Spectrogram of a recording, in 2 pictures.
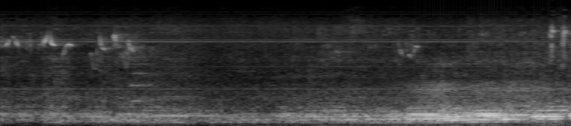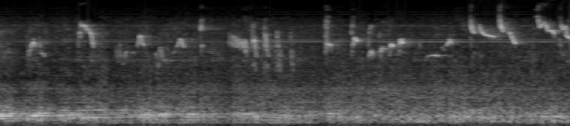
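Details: Oriental white-eye, an untrained raw bird, giving a rough chattering 'ngeriwik' song: faint scratchy notes at first, then sharp high chirps and twittering trills clustering toward the end over a steady low rumble.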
